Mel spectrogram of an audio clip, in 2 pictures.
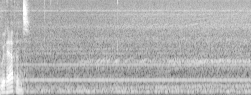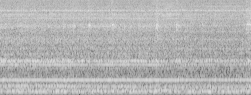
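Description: Paper pages rustle as a binder is handled.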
